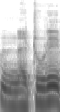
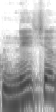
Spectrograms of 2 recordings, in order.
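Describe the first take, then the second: First: It is read letter by letter, 'na-too-re'. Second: It is said as two syllables, 'nay-cher'. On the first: The speaker calls it wrong. "आप नटुरे भी पढ़ सकते हैं" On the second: The speaker calls it right. "नेचर नहीं कह के"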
